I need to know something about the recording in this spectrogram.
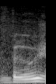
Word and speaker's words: Bouge: How would you pronounce that? Bouge or Bogue? Bouge.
